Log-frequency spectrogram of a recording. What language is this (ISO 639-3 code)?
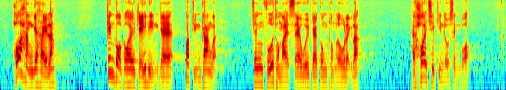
yue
